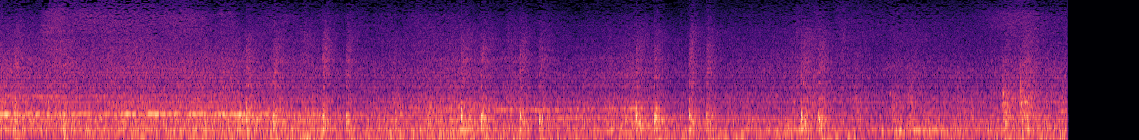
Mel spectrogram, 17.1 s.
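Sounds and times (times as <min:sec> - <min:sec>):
train wheels clacking over rail joints: 0:03.6 - 0:05.4, 0:06.9 - 0:08.4, 0:12.0 - 0:12.6.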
